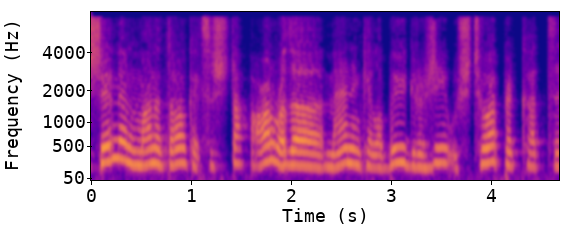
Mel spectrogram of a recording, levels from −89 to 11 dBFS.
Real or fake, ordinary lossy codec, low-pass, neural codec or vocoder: fake; MP3, 48 kbps; 7.2 kHz; codec, 16 kHz in and 24 kHz out, 0.4 kbps, LongCat-Audio-Codec, fine tuned four codebook decoder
